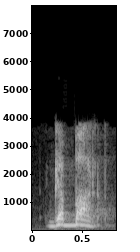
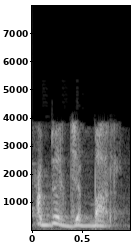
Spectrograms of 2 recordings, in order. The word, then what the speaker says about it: عبد الجبار: تو اس کے اس طرز کلام سے پتا چلا کہ یہ لوگ جیم کو گاف بولتے ہیں مصر والے. بعد میں غالباً یہ تصدیق ہوئی کہ ہاں یہ بیچارے وہ جیم کے تلفظ سے محروم ہیں، صحیح مخرج سے محروم ہیں. گبار ہے عبد الجبار.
